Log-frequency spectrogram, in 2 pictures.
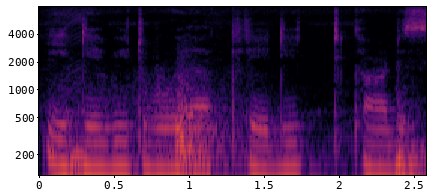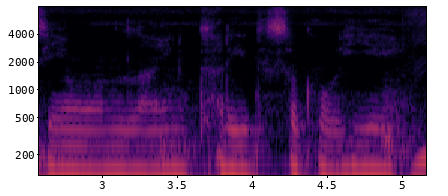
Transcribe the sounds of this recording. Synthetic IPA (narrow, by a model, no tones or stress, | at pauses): eːɖeːʋɪʈboːjaːkɾeːɖɪʈkaːɾɖsẽɔːnlaːɪnkʰəɾiːd̪səkʰoːɦɪeː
